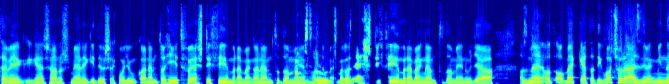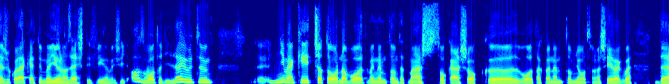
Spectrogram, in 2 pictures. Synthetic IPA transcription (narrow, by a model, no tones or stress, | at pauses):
t̪ɛmeːɡḭɡɛnʃɒjno̞ʃmiɛleːɡid̪øːʃɛkʋɒɟuŋkɒnɛmt̪omɦeːt̪føːɛʃt̪ifilmrɛmɛɡɒnɛmt̪ud̪o̞meːnɦomɛmɛɡɒzɛʃt̪ifilmrɛmɛɡnɛmt̪ud̪o̞meːnuɟɛɒ | ɒzmɛnmɛkːɛlːɛt̪ɒd̪ikʋɒt͡ʃo̞ɾaːznimɛɡmind̪ɛniʃ̬ɒkːoɾɛlkɛlɛt̪yŋkmɛɾjønɒzɛʃt̪ifilmḛːʃiːɟɒzʋo̞lt̪ho̞ɟiːɟlɛylt̪yŋk | ɲiːlvaːŋkeːt̪̚t͡ʃɒt̪o̞rnɒvo̞lt̪mɛɡnɛmt̪uo̞mt̪aːt̪maːʃso̞kaːʃo̞kːvo̞lt̪ɒkɒnɛmt̪uo̞mɲo̞lt̪sʋɒ̰nɒʃeːvɛɡ̚bɛ | d̪ɛ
